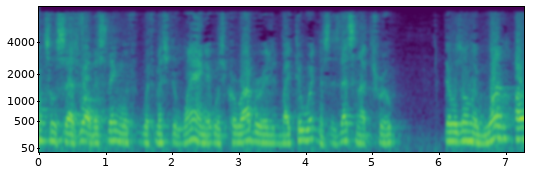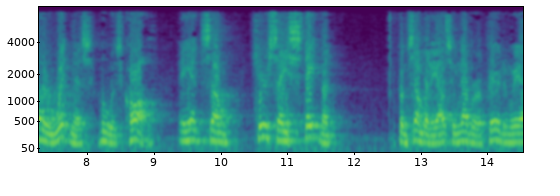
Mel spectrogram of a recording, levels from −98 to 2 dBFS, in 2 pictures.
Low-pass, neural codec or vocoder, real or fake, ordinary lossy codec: 7.2 kHz; none; real; MP3, 48 kbps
